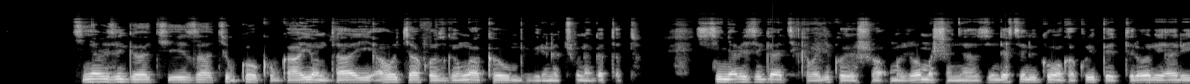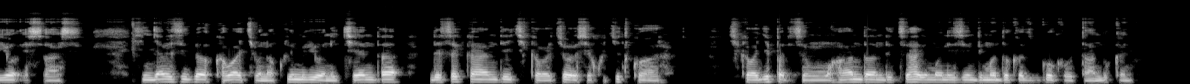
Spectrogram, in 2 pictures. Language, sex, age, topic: Kinyarwanda, male, 18-24, finance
